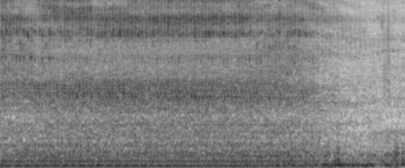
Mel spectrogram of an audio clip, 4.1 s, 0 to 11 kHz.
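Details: 2019 Ford F550 service truck, 111k miles, Enpak welder/generator just started: steady, even low engine drone with no knocks or misses, running normally.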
